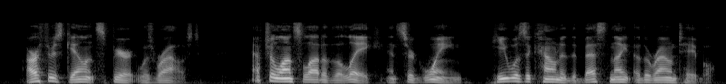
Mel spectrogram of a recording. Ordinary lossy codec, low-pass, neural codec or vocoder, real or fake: MP3, 48 kbps; 7.2 kHz; codec, 16 kHz, 0.9 kbps, LongCat-Audio-Codec; fake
